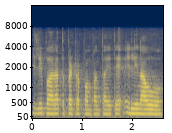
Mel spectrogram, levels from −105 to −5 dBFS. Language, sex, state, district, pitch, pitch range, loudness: Kannada, male, Karnataka, Raichur, 150 Hz, 145-155 Hz, -17 LUFS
